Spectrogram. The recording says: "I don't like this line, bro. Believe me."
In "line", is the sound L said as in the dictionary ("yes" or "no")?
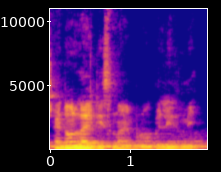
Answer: no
